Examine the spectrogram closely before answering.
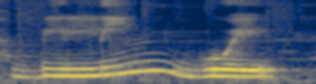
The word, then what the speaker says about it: bilíngue: Vocês podem observar aí que esse U, quando nós falamos aguentar, bilíngue, linguiça, são pronunciados. Então, era usado esse sinalzinho em cima, que é o sinal de trema, para indicar que realmente essa vogalzinha aí, ela era pronunciada, certo?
